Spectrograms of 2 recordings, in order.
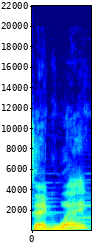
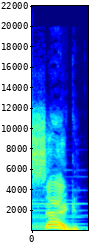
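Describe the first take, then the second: First: The word is said as two syllables, 'segway'. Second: The word is said as one syllable, 'seg'. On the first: "is pronounced Segway?" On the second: "it's Seg"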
